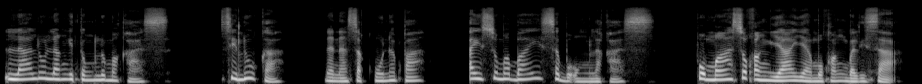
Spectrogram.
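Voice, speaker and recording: A woman's voice: fairly low pitch, very animated, measured pace, long pauses, mellow, no room sound, studio quality. A woman with a Filipino accent reading a dramatic scripted story as its narrator.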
